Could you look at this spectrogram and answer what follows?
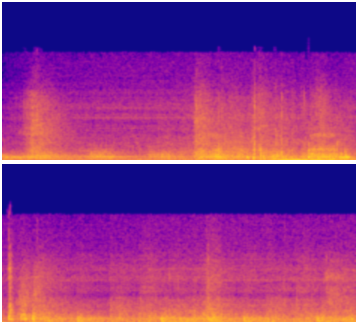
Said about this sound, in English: There are footsteps in this room right now.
